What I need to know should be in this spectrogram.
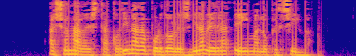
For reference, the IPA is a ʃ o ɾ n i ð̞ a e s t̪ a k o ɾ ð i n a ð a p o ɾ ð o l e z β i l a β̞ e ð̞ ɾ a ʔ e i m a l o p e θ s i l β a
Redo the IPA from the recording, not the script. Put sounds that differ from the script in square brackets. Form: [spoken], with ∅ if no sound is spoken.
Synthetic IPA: a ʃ o ɾ n [a] ð̞ a e s t̪ a k o ɾ ð i n a ð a p o ɾ ð o l e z β i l a β̞ e ð̞ ɾ a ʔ e i m a l o p e θ s i l β a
